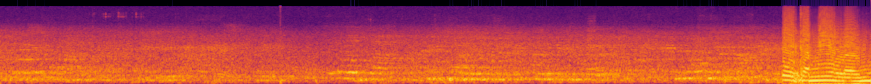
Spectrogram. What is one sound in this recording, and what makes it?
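A woman speaks calmly through a microphone in a large echoing hall.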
